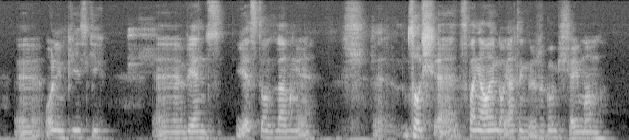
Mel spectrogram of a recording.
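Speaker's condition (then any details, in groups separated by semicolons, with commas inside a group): Cerebral palsy; uses wheelchair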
